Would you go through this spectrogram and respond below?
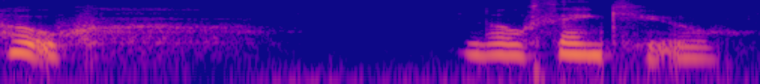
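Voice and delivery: faint whispered reply; stunned whisper. Acted. Shocked wife whispers to the telegraph clerk. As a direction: barely breathe the words.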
